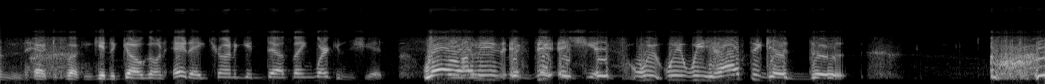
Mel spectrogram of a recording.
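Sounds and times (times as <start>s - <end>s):
speech: 0.3s - 8.5s
person coughing: 9.9s - 10.4s.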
